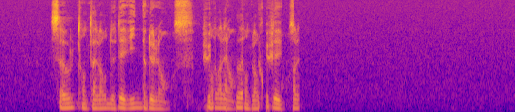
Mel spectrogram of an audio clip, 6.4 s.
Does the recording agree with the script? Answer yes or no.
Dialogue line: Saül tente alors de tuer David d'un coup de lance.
no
